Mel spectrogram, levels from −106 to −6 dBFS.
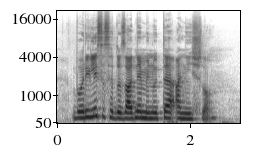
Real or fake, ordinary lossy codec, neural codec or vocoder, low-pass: fake; none; vocoder, 44.1 kHz, 128 mel bands every 512 samples, BigVGAN v2; none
